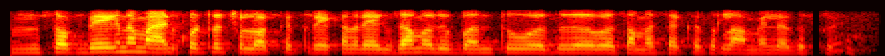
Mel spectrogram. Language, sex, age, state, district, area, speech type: Kannada, female, 60+, Karnataka, Belgaum, rural, conversation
